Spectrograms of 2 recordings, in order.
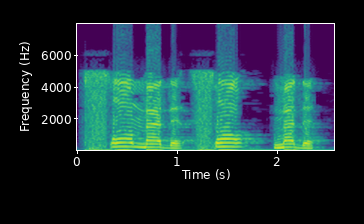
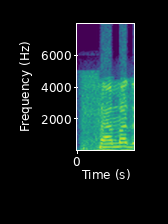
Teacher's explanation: صاد کو سیدھی کی آواز میں سختی سے ادا کریں گے اور پر پڑھیں گے، باریک نہیں پڑھیں گے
